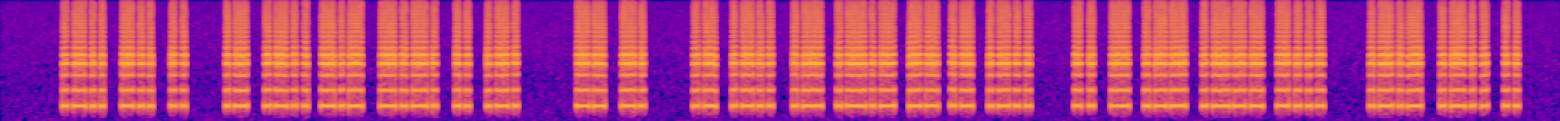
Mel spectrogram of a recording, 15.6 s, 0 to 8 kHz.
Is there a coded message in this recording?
Yes: Morse code (Arabic alphabet) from 0.6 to 15.2 s, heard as a buzzer, hand-sent with a straight key, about 24 wpm. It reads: لدي الكثير من الاعمال يتوجب علي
